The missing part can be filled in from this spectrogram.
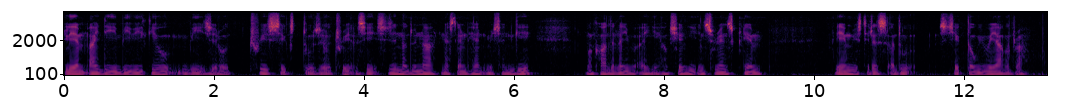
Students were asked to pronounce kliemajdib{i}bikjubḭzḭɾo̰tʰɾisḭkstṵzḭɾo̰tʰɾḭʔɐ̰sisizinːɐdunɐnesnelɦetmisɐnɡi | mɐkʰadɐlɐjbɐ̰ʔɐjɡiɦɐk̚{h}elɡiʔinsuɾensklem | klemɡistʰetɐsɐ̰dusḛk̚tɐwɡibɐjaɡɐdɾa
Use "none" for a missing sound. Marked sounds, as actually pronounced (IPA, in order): i, s

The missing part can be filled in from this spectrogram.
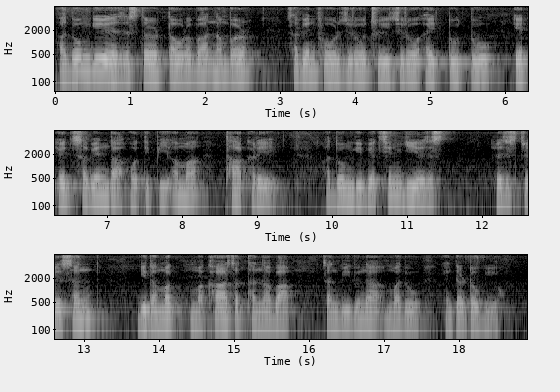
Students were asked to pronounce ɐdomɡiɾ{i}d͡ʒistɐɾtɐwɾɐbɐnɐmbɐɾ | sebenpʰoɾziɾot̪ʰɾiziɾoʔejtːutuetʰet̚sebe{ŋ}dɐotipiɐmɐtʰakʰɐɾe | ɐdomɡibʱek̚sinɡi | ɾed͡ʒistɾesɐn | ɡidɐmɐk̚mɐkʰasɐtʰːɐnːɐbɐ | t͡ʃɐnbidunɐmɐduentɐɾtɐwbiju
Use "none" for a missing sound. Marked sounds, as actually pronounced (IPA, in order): e, n

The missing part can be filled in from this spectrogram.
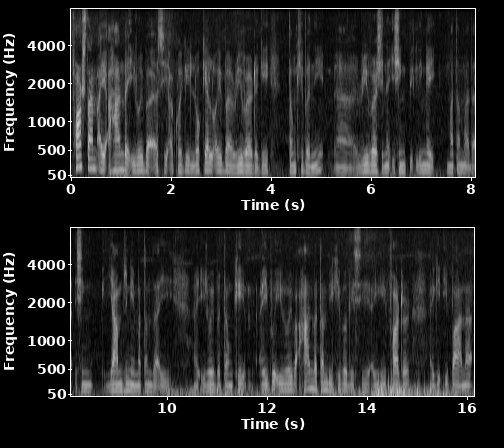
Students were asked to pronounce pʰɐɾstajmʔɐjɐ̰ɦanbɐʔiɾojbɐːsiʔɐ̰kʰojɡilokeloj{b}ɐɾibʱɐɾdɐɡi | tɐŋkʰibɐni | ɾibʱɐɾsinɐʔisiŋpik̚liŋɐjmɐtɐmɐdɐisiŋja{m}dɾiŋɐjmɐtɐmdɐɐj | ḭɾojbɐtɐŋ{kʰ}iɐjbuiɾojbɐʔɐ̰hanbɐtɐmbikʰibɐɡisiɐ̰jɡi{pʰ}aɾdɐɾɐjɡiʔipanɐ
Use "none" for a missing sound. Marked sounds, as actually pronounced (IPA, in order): b, m, kʰ, pʰ

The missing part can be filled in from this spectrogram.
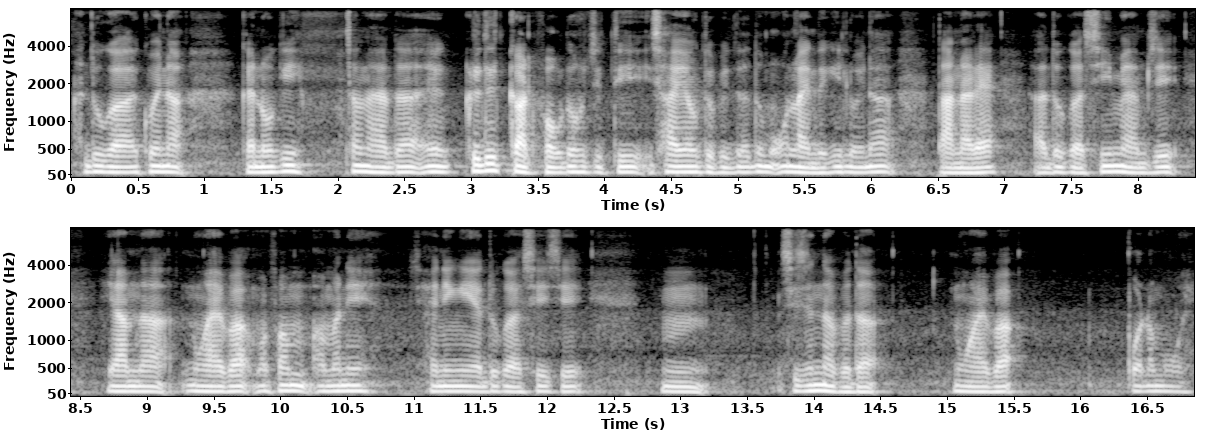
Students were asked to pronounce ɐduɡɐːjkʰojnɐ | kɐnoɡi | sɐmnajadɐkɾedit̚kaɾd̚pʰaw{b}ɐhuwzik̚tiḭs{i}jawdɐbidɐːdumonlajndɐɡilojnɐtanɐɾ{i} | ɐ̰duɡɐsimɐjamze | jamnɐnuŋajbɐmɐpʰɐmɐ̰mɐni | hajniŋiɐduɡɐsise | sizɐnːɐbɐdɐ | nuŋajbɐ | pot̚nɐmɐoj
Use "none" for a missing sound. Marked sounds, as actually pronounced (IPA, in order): d, a, e

